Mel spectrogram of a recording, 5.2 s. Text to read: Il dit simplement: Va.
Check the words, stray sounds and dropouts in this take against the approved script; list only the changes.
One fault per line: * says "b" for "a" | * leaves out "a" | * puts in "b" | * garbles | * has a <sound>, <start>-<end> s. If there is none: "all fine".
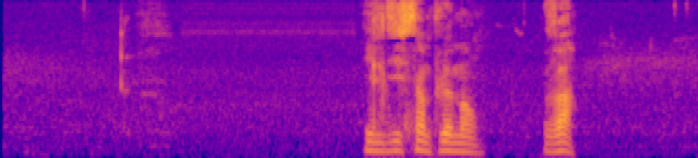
all fine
